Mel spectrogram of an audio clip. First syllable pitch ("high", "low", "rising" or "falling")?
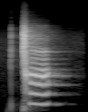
high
